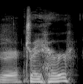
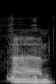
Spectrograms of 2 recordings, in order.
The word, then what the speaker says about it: Dreher: The Benedict Option by Rod Dreher, I believe is the right way to say his name. – Yep. Rod Dreher. – Dreher.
